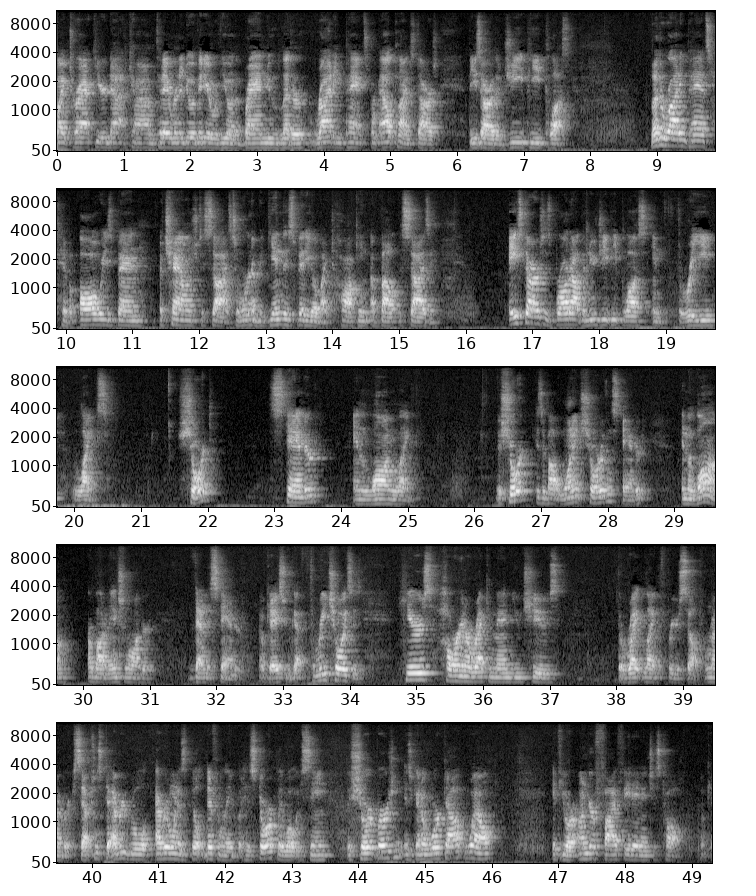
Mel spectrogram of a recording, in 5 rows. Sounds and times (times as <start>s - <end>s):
Speech: 0.0s - 7.8s, 8.9s - 15.6s, 16.6s - 20.7s, 21.4s - 22.2s, 22.9s - 25.2s, 26.3s - 37.3s, 38.0s - 46.2s, 46.9s - 49.3s.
